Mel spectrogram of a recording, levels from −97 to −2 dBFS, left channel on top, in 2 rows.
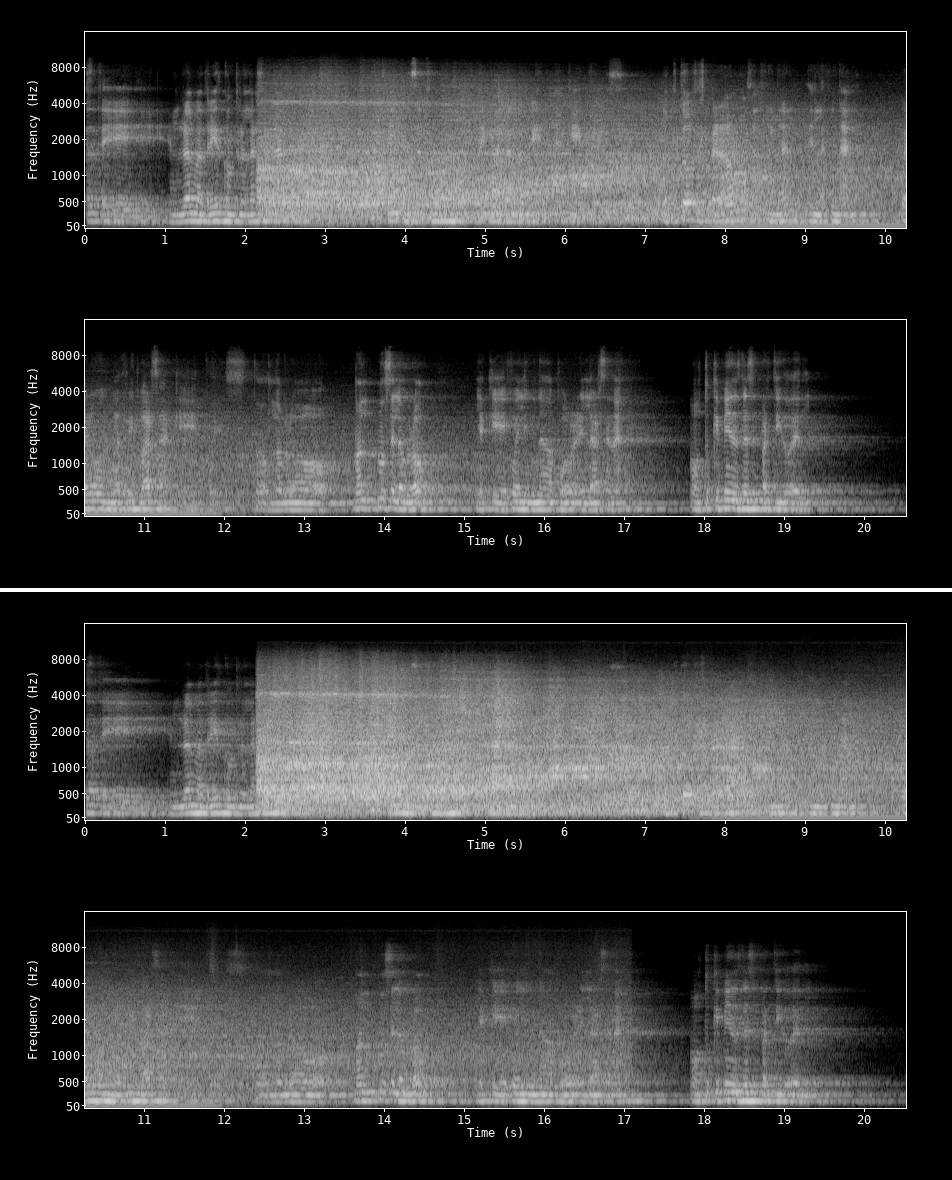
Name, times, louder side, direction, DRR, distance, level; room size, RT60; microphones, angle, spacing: voice 1, 0.0-3.0 3.7-6.7 7.2-9.7 10.2-14.6 15.1-17.2 17.8-19.3, equal, 35° left, 6 dB, 0.9 m, -30 dB
sound 1, 2.1-17.1, right 5 dB, 70° right, 0.6 m, -27 dB
sound 2, 7.5-11.6, equal, 15° right, 2.8 m, -43 dB
17.0 x 7.3 x 9.4 m, 2.3 s
head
